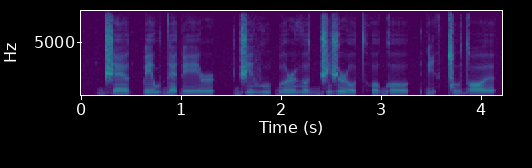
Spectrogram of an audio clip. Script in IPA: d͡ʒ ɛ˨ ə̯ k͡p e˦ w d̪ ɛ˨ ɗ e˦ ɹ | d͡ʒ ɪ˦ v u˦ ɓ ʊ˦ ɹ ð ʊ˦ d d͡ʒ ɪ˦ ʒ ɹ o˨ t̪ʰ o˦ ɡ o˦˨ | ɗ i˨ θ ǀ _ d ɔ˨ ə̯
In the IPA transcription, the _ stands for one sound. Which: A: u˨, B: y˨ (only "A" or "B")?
A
